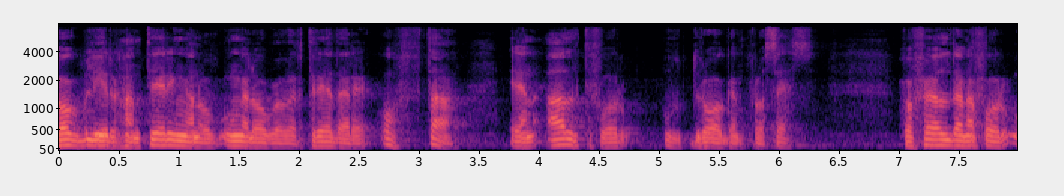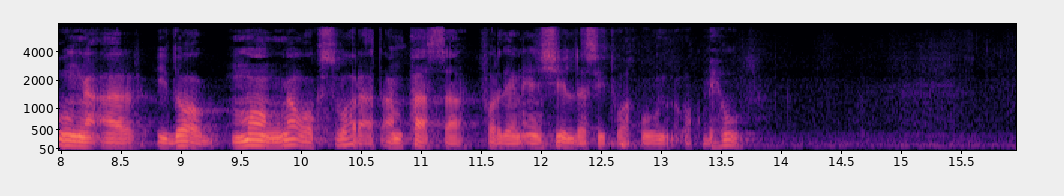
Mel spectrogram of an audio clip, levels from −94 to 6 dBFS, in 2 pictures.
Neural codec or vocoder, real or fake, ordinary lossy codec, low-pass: vocoder, 44.1 kHz, 128 mel bands every 256 samples, BigVGAN v2; fake; AAC, 32 kbps; 7.2 kHz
